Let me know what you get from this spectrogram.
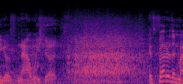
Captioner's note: audience laughing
